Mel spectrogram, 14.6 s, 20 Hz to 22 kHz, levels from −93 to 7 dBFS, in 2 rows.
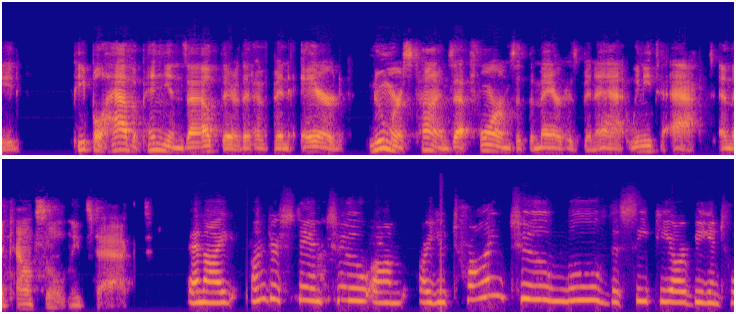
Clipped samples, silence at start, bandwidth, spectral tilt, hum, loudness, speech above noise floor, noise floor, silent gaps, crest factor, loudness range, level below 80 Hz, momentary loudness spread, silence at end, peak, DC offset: under 0.1%; 0 s; 9 kHz; -4 dB/octave; none; -22 LUFS; 53 dB; -74 dBFS; none; 18 dB; 4 LU; -62 dBFS; 9 LU; 0 s; -4 dBFS; under 0.1%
